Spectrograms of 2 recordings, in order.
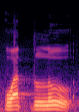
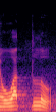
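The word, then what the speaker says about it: وَاتْلُ: Watlu alaihim, asalnya huwa dan utlu, karena alif hamzahnya wasal jadi dibacanya watlu.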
